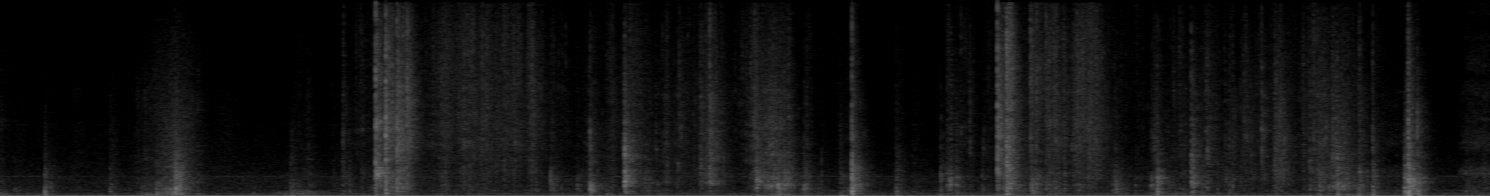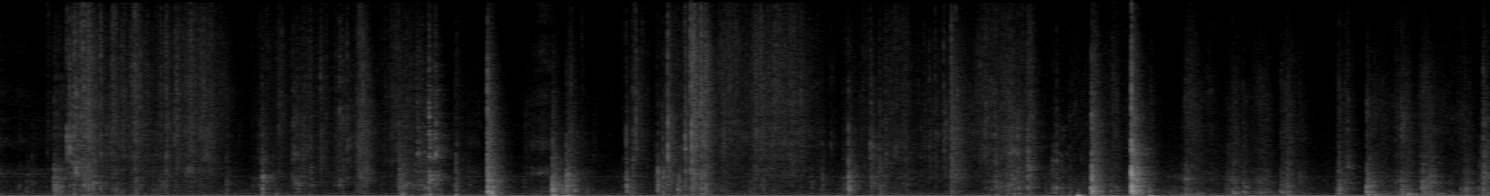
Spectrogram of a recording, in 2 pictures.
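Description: Foil card-pack wrappers crinkling and rustling as they are handled, with a few knocks as sealed card boxes are moved and set down. A steady low hum runs underneath.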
